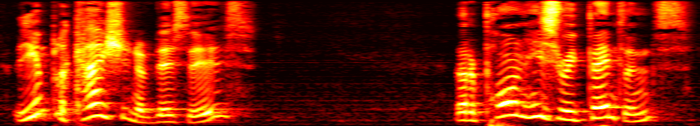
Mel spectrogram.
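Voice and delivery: high, loud, emphatic sermon; full-force preaching. Real, not acted. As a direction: drive each phrase home from the pulpit.

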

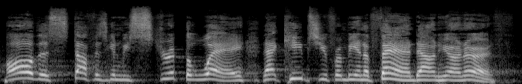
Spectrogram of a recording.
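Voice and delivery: usual speaking voice

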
